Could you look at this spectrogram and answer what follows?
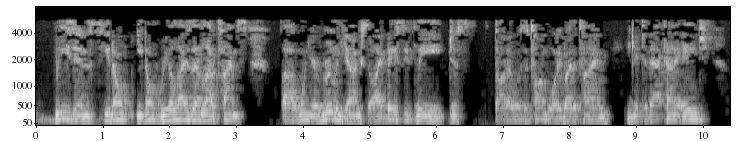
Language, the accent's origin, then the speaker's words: English; Midwest, United States; I mean, I grew up in the Midwest, you know.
